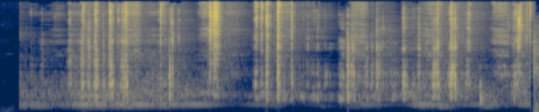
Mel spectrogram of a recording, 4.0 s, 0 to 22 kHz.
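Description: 3mm stainless steel screws are loosened and removed from an FX airgun stock, giving close, bursty metallic clicks and ratcheting scrapes that come in irregular clusters over a faint steady hum.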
